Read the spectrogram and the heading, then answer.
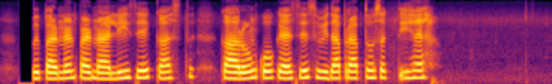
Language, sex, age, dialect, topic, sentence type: Hindi, female, 18-24, Garhwali, agriculture, question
